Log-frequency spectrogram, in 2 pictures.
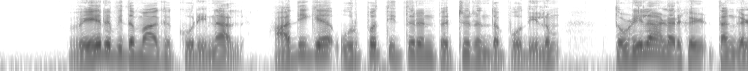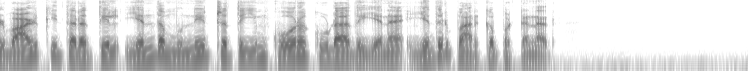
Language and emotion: Tamil, neutral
